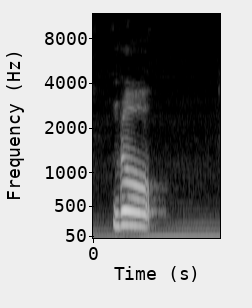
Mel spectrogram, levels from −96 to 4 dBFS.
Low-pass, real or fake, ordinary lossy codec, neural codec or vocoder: 10.8 kHz; fake; AAC, 48 kbps; codec, 44.1 kHz, 7.8 kbps, Pupu-Codec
